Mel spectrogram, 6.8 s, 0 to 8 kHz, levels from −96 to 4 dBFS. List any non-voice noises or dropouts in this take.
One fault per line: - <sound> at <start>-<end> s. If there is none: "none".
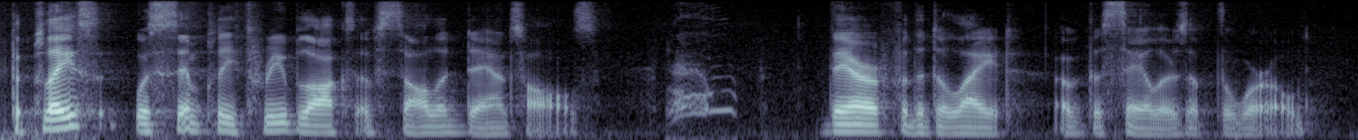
- bark at 3.3-3.7 s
